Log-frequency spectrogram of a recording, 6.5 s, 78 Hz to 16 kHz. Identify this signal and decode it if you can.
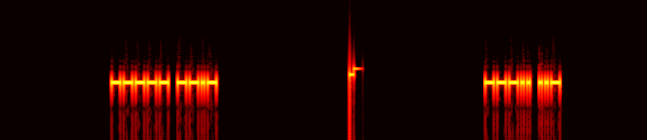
Morse code, heard as a keyed tone, about 40 wpm, 700 Hz. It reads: 0Q 8U
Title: Single-Letter Single-Number 40wpm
